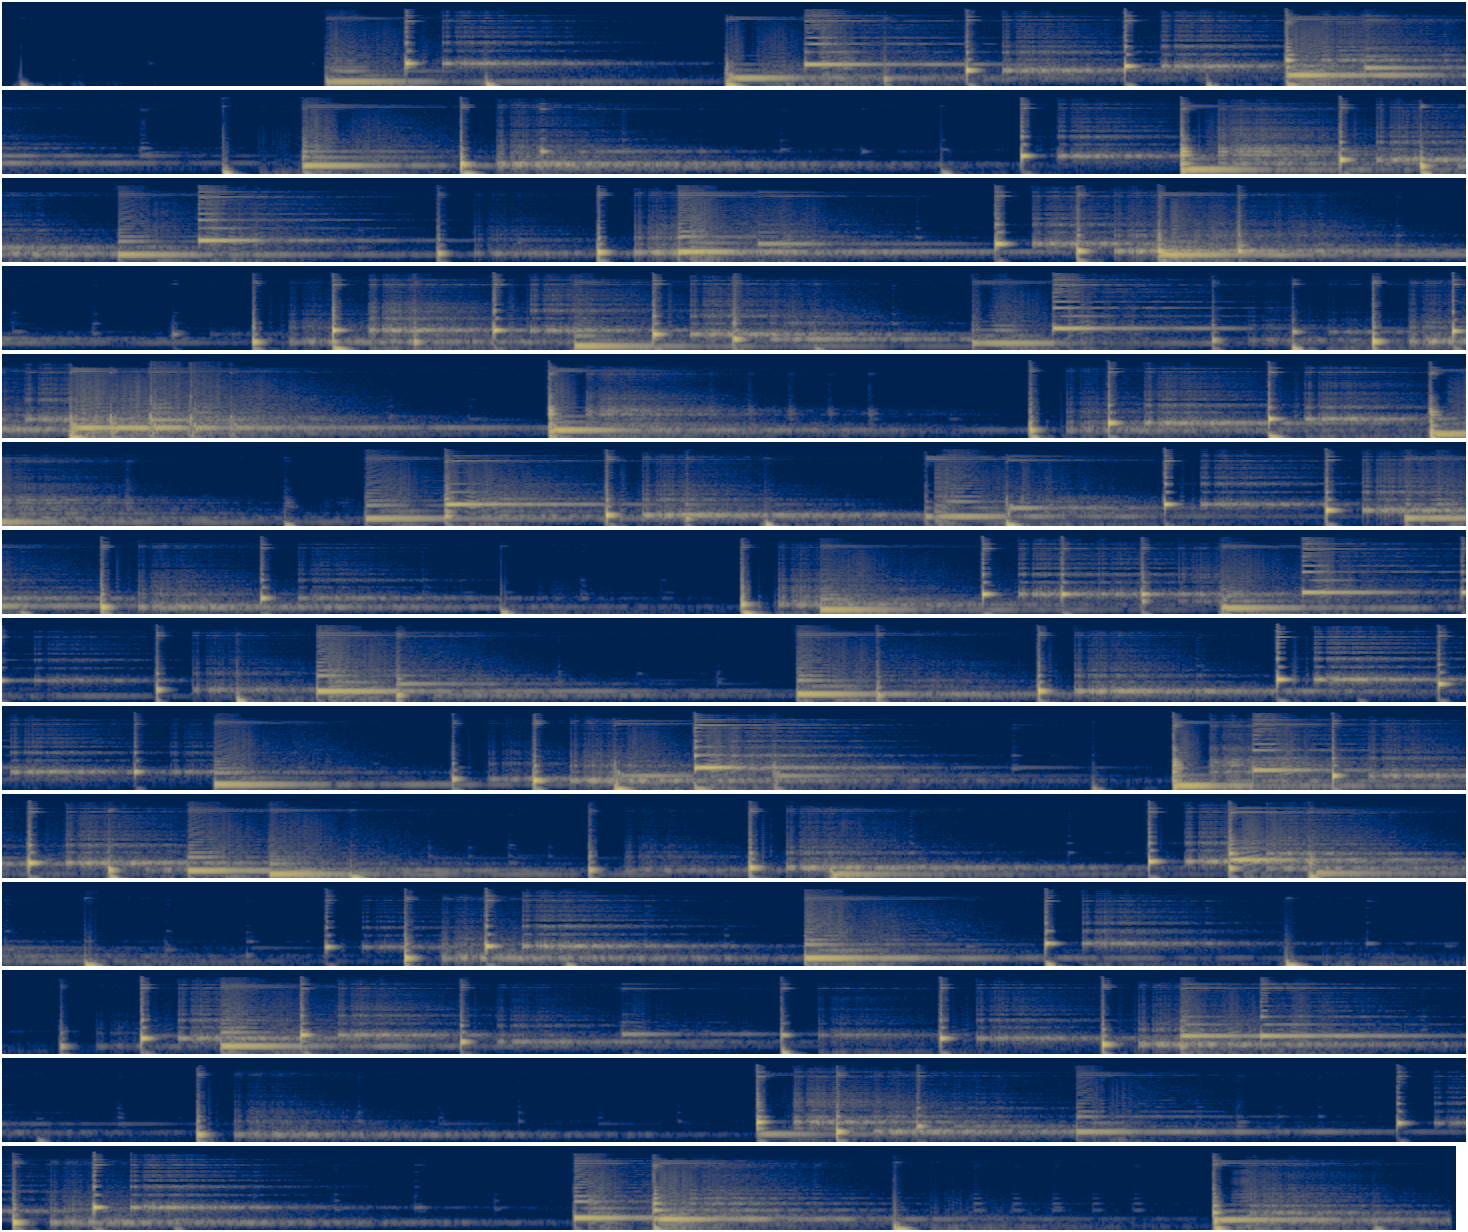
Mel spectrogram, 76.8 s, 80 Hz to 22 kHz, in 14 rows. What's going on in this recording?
make me a song 1 50 bpm
long fractal melodic percussive phrase
1, make, song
